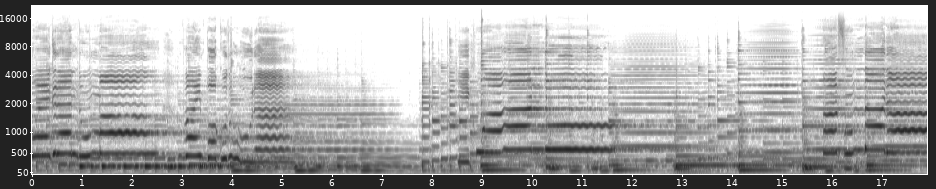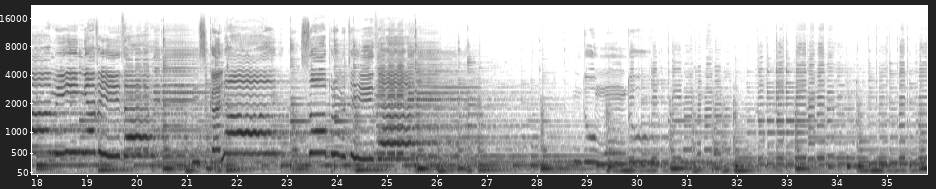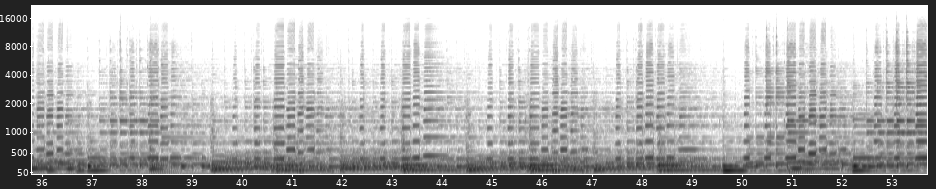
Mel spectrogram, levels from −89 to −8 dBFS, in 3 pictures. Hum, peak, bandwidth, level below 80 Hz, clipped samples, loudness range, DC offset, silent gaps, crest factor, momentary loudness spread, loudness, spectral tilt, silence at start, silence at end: none; -12 dBFS; 16.5 kHz; -54 dBFS; under 0.1%; 8 LU; 0.2%; none; 16 dB; 12 LU; -28 LUFS; -6 dB/octave; 0 s; 0 s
